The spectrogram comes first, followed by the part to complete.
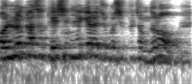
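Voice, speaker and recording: A man's voice: high voice, fast, sharp tone, distant mic. A man, a pastor, preaching earnestly and dramatically in church, with rhetorical questions to the congregation. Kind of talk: sermon. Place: church sanctuary. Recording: echoey church, voice from off the mic.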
